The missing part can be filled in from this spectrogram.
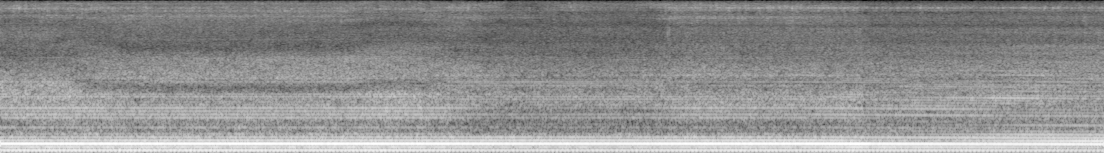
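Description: Constant loud droning hum at one pitch throughout, no rhythm or grinding; abnormally loud running, cause unknown.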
